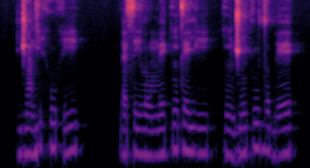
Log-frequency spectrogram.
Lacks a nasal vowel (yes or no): no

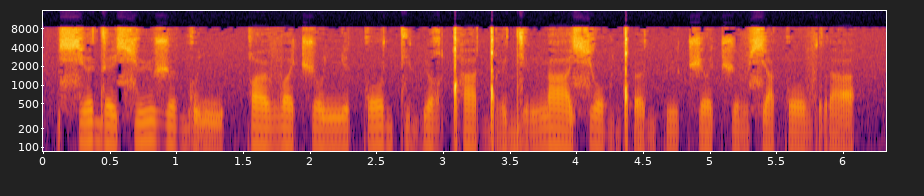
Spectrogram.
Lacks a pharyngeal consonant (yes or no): yes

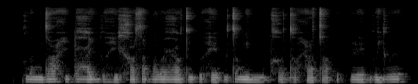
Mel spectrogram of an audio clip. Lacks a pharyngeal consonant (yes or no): no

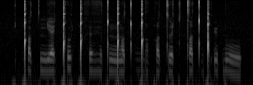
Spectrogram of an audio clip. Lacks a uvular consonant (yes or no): no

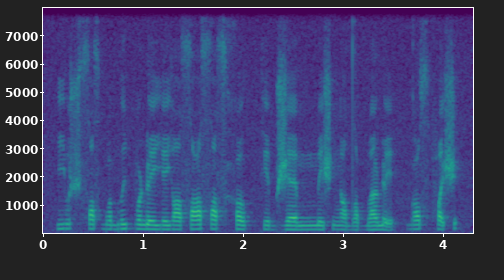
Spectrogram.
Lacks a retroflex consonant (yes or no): no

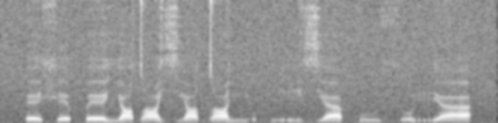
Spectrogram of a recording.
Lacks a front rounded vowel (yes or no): yes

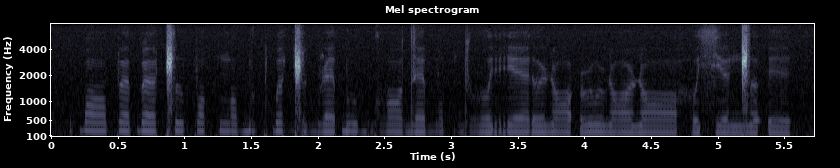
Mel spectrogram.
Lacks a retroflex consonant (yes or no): no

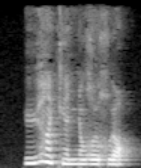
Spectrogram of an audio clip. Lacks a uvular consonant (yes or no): no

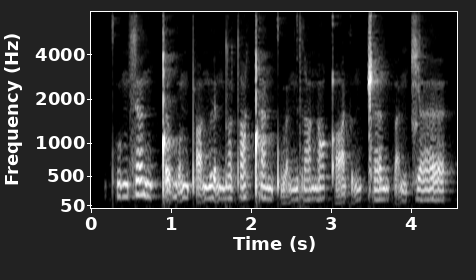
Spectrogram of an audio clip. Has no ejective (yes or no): no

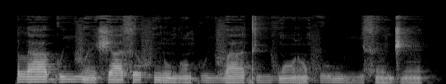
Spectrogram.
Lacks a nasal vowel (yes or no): no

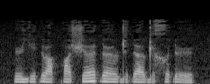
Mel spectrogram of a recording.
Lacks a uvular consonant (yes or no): no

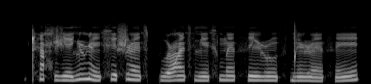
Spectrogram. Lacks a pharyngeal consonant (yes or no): no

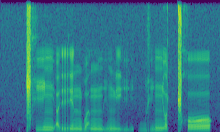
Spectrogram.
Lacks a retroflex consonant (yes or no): yes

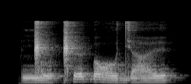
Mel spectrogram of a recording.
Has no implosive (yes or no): no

